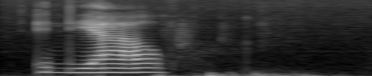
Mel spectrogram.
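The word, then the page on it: Gurnard's Head: Cornish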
